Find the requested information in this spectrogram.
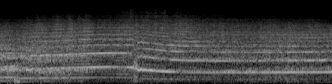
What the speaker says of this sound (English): Formula One cars getting a new soundtrack through the introduction of V10 engines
